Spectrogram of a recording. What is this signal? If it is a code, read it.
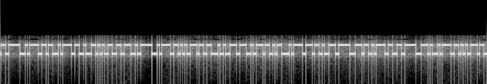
RTTY, about 45.45 baud. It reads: TELEPRINTER CAN BE AT EITHER
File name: fsk850 / teletype-RTTY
